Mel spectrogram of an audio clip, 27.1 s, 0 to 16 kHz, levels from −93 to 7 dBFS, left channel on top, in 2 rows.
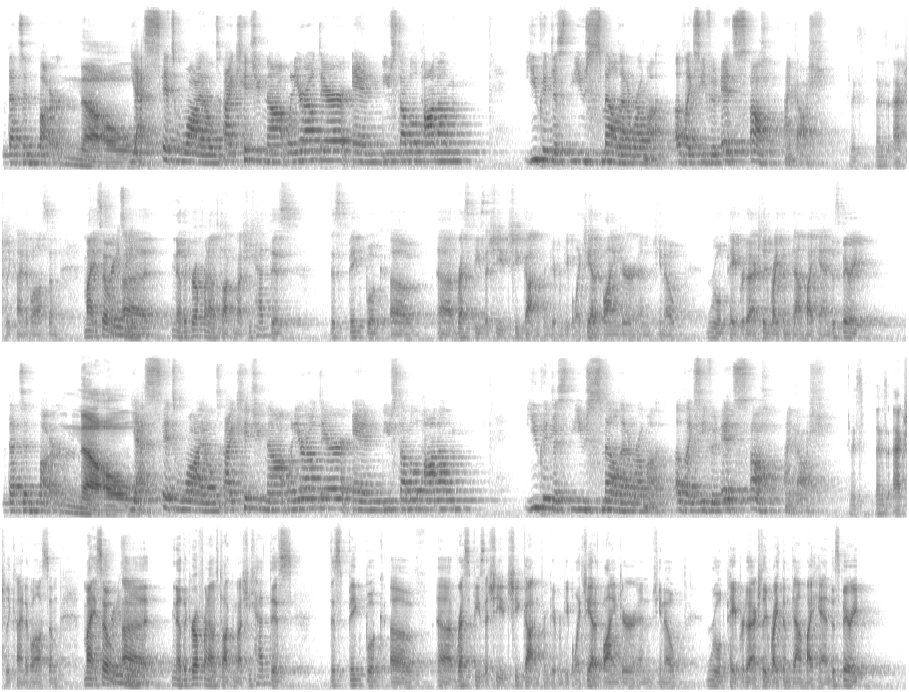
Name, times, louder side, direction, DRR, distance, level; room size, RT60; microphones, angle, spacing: voice 1, 0.1-0.9 1.9-6.8 7.8-12.3 15.2-15.6, left 1 dB, 70° left, -1 dB, 3.3 m, -37 dB
voice 2, 0.9-2.0 12.7-12.8 13.1-15.8 16.1-17.9 18.5-19.8 20.1-23.7 24.1-26.4, right 5 dB, 85° right, 8 dB, 0.9 m, -37 dB
20.0 x 13.0 x 3.2 m, 1.2 s
head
